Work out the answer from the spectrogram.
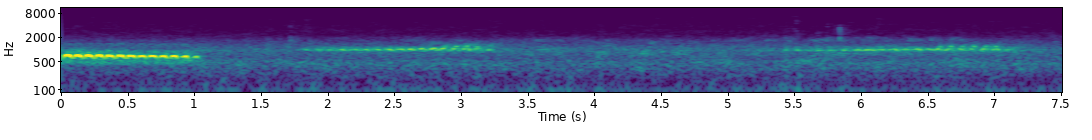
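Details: Tawny owls at a nest box on a November evening, 2013: a male's short trill fades out, then two longer, hoarse, muffled answering calls from the female follow a few seconds apart.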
